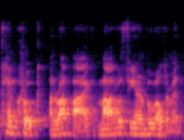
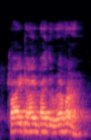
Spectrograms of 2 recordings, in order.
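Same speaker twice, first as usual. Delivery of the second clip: louder, higher call across the yard; 8 semitones higher, 5 dB louder than usual. Acted. Father searching for Wentworth, calling out loud.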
